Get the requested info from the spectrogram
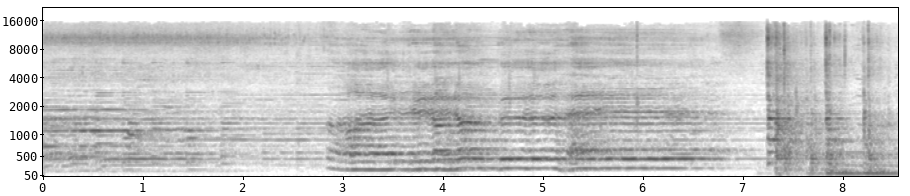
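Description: Live Hindustani Sufi ensemble: voices and sarangi hold long sustained melodic notes, dipping and then rising into a new loud phrase about three seconds in. Sharp drum strokes from tabla and dholak come in about seven seconds in.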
